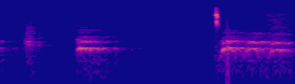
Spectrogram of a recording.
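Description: Dogs bark at night in a few separate, moderately distant bursts, with a short yelp and a longer bark run near the end against a quiet background.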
